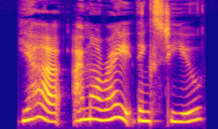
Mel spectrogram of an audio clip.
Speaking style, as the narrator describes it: I said shakily

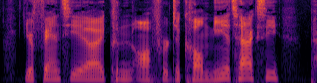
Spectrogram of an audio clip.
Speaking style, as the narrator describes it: Patrick asks

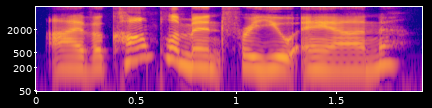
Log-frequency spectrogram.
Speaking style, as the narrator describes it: said Diana

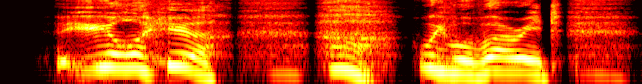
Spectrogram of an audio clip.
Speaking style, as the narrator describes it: William said between heaved panting

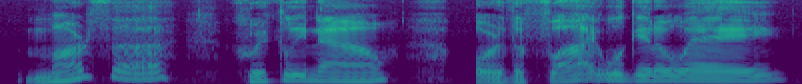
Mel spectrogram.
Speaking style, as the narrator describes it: he exclaimed cheerfully

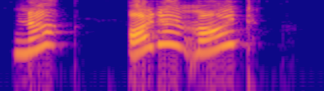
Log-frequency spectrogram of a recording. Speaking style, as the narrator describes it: squeaked the claw

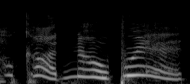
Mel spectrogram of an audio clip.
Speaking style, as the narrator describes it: She pleaded with me

